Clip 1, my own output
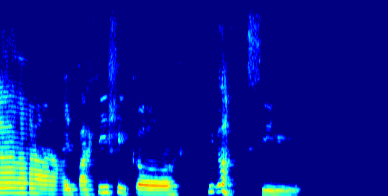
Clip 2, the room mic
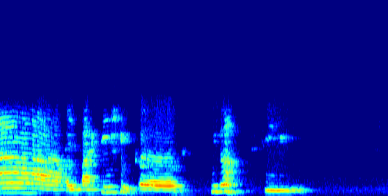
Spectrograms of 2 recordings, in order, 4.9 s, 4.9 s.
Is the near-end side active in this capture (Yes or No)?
No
